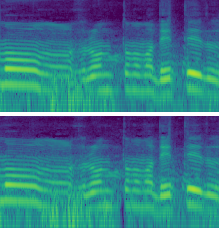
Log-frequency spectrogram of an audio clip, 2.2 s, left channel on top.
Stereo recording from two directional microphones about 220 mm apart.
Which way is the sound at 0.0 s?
20° left (ahead or behind).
